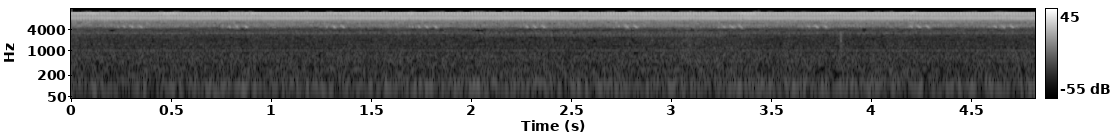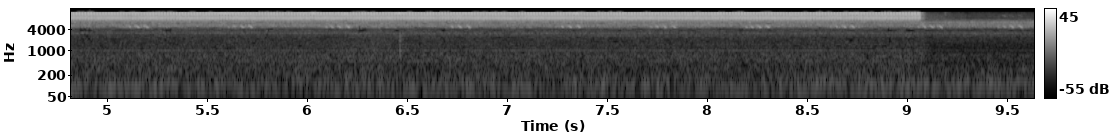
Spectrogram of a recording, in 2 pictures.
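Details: A Slightly Musical Conehead (Neoconocephalus exiliscanorus) stridulates at Assabet River National Wildlife Refuge, Maynard, Massachusetts: a high continuous buzz carrying a steady pulse of rapid lisping notes.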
